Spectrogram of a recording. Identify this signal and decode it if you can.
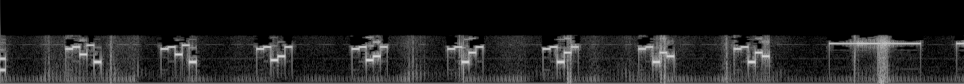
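Five-tone selective call (ZVEI), heard as quick runs of five tones, tones of about 70 ms. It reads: 89501 89501 89249 89249 89169 89169 89164 89164
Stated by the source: ZVEI five-tone call received on SDR.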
